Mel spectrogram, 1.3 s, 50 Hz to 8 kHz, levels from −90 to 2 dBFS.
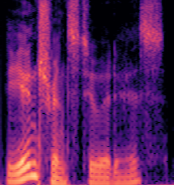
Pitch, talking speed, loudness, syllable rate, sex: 115 Hz, 230 wpm, -18 LUFS, 6.0 syllables/s, male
